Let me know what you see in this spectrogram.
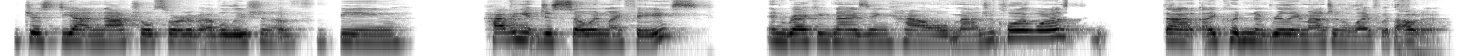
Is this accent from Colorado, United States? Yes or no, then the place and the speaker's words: yes; Aspen, Colorado, United States; moved away as an adult; now in Byron Bay, Australia; to have grown up in Aspen.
